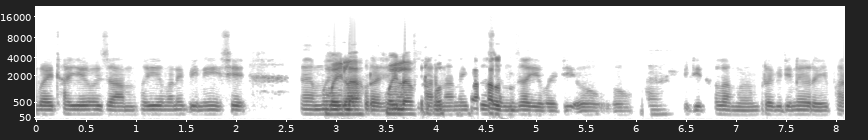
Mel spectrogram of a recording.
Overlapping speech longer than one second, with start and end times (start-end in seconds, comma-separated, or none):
3.0-4.8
